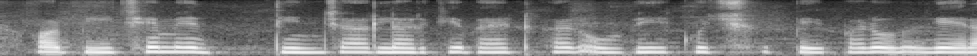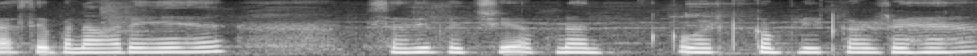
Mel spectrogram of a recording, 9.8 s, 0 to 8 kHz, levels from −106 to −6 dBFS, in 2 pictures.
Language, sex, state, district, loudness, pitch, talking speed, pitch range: Hindi, female, Bihar, East Champaran, -17 LUFS, 230 Hz, 155 wpm, 225-235 Hz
